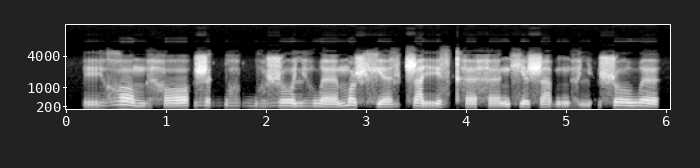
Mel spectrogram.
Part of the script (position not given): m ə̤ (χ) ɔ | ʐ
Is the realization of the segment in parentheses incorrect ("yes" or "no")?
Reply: yes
